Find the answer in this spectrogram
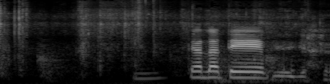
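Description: A person's voice: a short, loud, held vocal sound near the end, after a quiet stretch of faint outdoor background.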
